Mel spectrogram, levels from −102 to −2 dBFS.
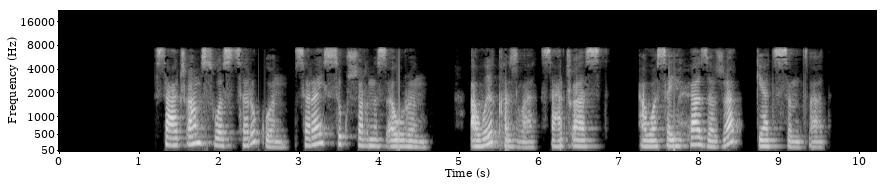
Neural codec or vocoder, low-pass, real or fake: none; 7.2 kHz; real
